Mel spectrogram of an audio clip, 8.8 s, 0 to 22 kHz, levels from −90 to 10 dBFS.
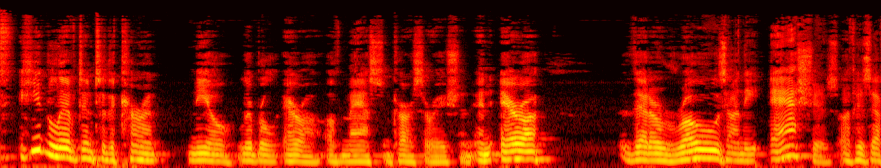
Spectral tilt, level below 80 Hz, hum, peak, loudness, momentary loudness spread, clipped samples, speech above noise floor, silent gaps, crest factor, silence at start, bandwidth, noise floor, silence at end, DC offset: -5.5 dB/octave; -50 dBFS; none; -6 dBFS; -22 LUFS; 10 LU; under 0.1%; 42 dB; none; 18 dB; 0 s; 17.5 kHz; -64 dBFS; 0 s; under 0.1%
